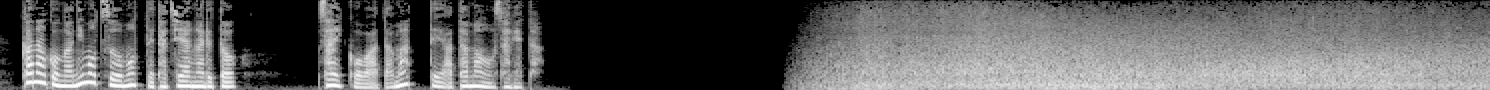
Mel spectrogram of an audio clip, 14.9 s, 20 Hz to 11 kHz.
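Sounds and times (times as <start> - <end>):
speech: 0.3 - 2.5, 3.2 - 5.4
ocean waves rolling onto a white sandy beach: 7.9 - 14.8.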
